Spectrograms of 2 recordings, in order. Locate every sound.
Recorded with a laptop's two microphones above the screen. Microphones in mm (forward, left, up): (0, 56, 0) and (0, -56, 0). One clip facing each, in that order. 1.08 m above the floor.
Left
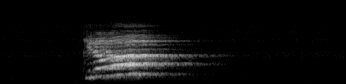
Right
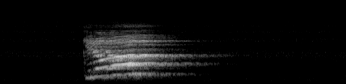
0.8 s a shout: 10° left (ahead or behind), 7 m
